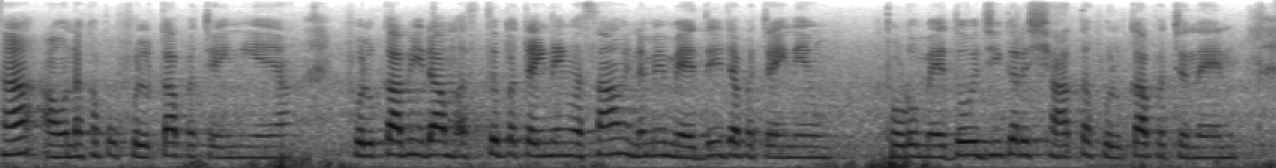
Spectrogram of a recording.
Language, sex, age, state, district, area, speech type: Sindhi, female, 30-45, Madhya Pradesh, Katni, rural, spontaneous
